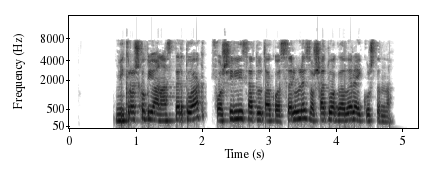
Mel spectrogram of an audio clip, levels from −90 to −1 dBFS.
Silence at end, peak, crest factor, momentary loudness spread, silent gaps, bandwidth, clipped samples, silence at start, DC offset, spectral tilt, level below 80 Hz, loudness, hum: 0.4 s; 0 dBFS; 12 dB; 6 LU; none; 8 kHz; under 0.1%; 0.7 s; under 0.1%; -4 dB/octave; -52 dBFS; -11 LUFS; none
